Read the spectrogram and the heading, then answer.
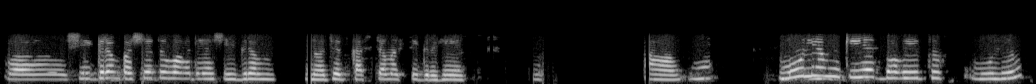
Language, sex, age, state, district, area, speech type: Sanskrit, female, 18-30, Andhra Pradesh, Guntur, urban, conversation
